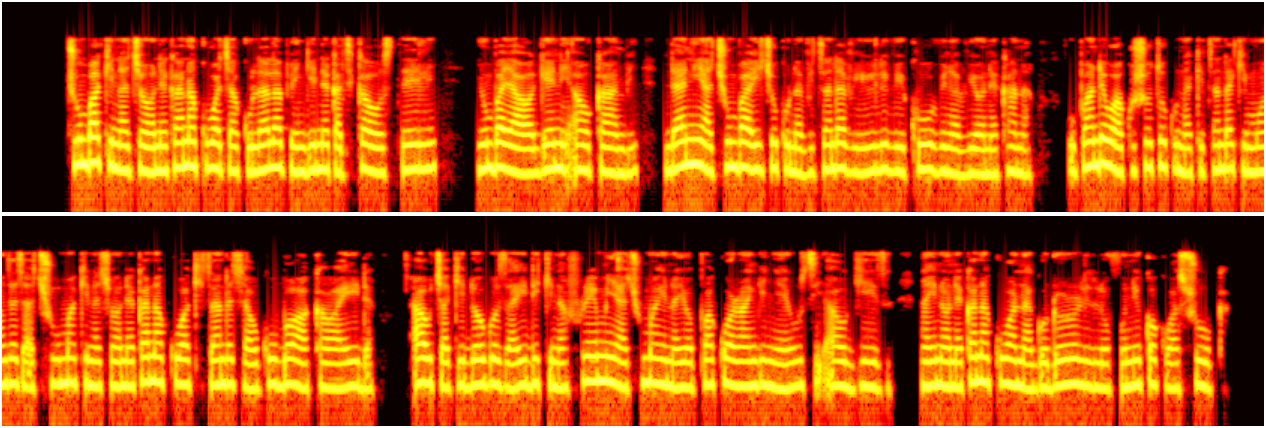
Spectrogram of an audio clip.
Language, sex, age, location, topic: Swahili, female, 18-24, Nairobi, education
